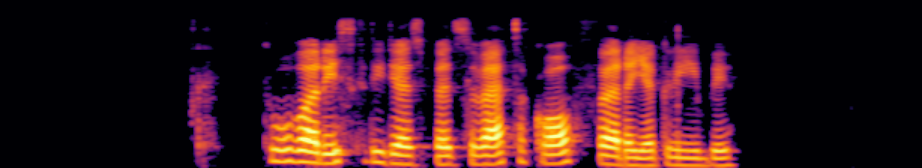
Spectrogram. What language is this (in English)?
Latvian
